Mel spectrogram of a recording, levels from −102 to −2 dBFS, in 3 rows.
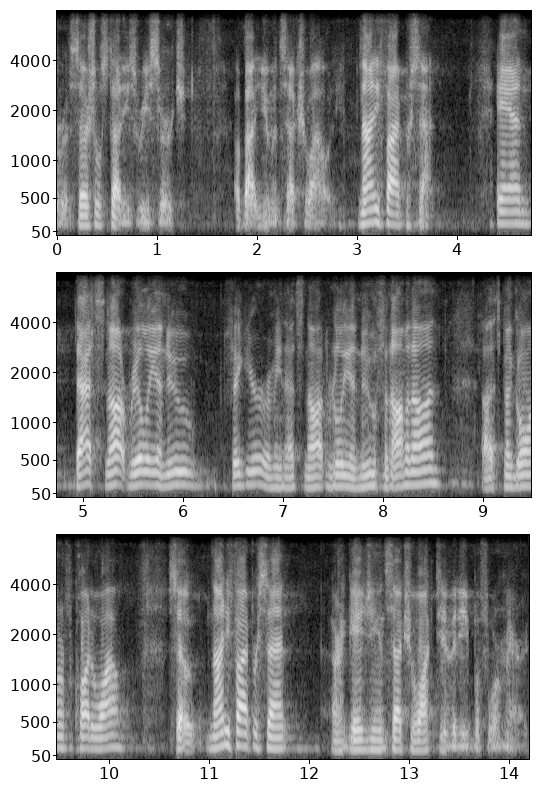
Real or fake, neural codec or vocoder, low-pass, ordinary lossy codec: fake; vocoder, 22.05 kHz, 80 mel bands, HiFi-GAN; 7.2 kHz; Opus, 32 kbps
